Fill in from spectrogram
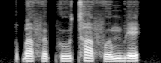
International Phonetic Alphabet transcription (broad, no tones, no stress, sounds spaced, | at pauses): ɓ a f œ pʰ u tʰ a f ʊ m b e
